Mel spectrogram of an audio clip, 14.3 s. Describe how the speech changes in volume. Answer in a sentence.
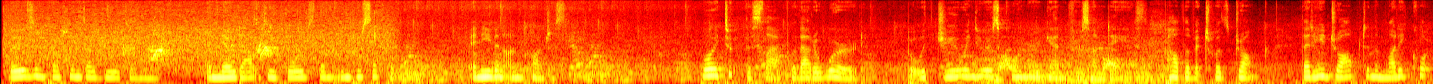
The volume of the speech stays about the same.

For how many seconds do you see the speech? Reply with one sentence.
The speech can be heard for 13 seconds in total.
